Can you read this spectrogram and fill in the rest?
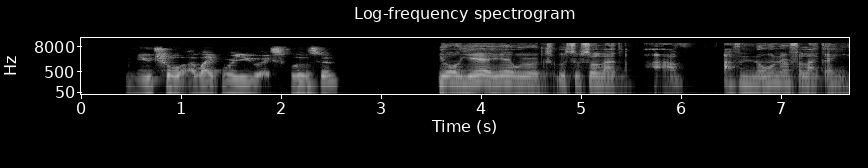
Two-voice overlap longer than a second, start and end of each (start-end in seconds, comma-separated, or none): none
